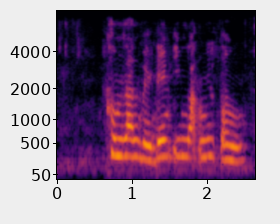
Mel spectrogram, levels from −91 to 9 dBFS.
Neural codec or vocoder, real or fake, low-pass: codec, 16 kHz, 16 kbps, FunCodec, trained on LibriTTS, 50 frames a second; fake; 7.2 kHz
